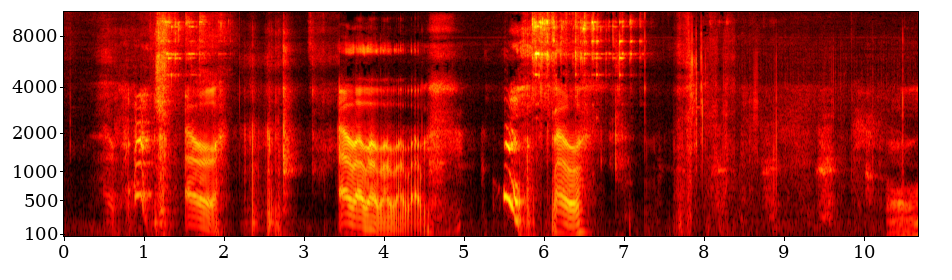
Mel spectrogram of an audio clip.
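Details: Siberian Husky Lincoln indoors in the morning, vocalizing because he wants to go out, as he does every day: three long wavering, harmonic moans that rise and fall in pitch, with short yips and grumbles between bouts in a small room.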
